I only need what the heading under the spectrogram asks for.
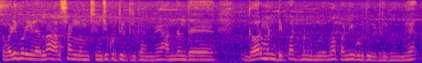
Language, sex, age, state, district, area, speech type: Tamil, male, 18-30, Tamil Nadu, Tiruvannamalai, rural, spontaneous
